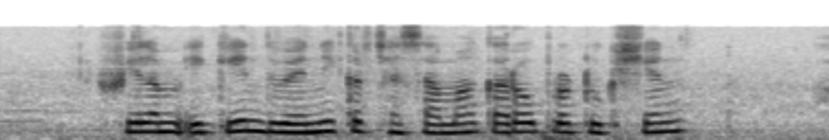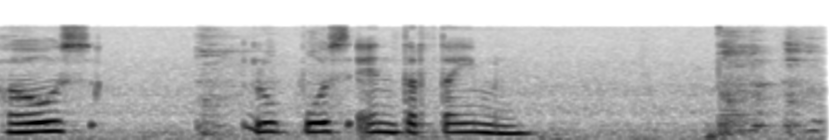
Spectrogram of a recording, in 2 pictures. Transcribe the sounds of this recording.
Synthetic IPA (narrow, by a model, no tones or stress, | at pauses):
filəmʔikind̪uenikərd̥ʒ̥a̤samakaɾopɾod̥ṳkʃiən | haus | lupʊsɛnt̪ərt̪ejmən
